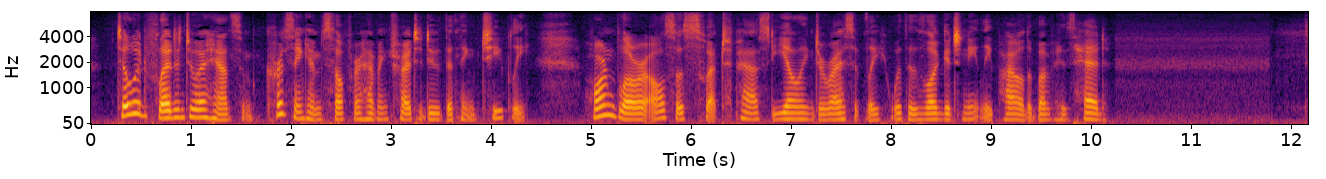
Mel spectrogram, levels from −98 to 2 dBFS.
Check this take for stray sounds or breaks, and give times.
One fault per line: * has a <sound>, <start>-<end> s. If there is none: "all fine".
all fine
